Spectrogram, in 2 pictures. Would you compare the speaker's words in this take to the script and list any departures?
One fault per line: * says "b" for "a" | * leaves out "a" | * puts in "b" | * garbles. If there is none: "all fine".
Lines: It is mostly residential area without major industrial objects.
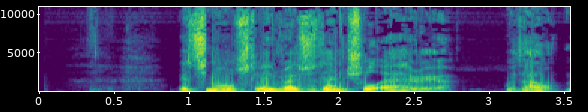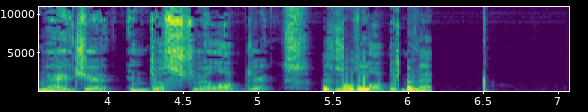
* leaves out "is"
* garbles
